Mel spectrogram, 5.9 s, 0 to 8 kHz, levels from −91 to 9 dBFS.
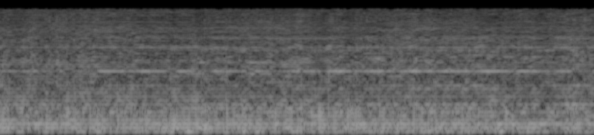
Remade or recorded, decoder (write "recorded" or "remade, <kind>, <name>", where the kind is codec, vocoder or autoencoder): remade, vocoder, HiFi-GAN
